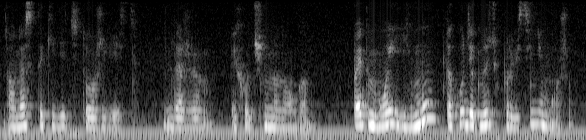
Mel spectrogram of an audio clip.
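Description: A woman talks at a very fast pace. She leaves long, frequent pauses. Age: 20s. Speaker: clinical neuropsychologist. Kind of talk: casual interview.

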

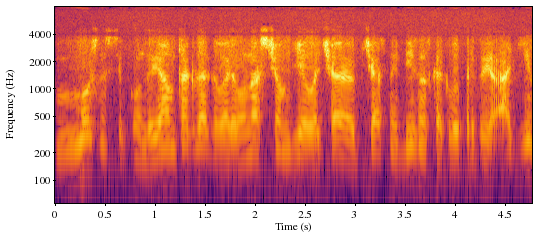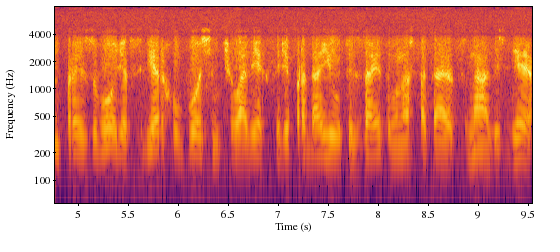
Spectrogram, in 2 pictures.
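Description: With noticeable background noise behind him, a man speaks at a fairly low pitch in a monotone, flat intonation, with very even loudness and hardly any pauses. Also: fairly quick pace. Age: 40s. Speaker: long-haul truck driver. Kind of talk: call-in chat.

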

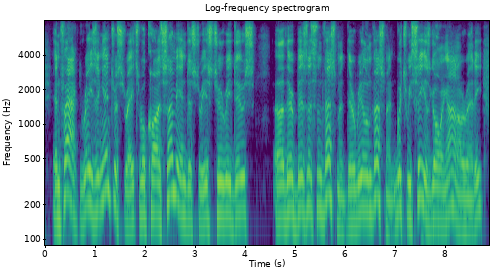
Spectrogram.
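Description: In a normal speaking voice, a man talks at a fairly high pitch and moderate pace with lively intonation and very even loudness. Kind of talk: radio interview.

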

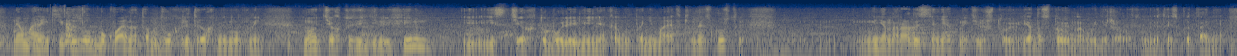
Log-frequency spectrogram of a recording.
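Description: With music in the background, a man speaks at a fairly quick pace, broken by long, frequent pauses. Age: 40s. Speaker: showman and radio host. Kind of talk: interview. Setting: cafe.

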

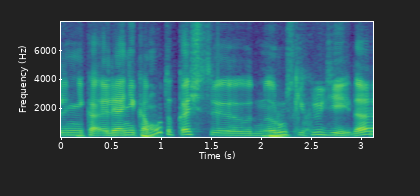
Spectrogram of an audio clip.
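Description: A man's plain, everyday voice, fairly high in pitch with ordinary pitch variation, at a fairly slow pace. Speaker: streamer co-host. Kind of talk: casual reaction stream commentary.

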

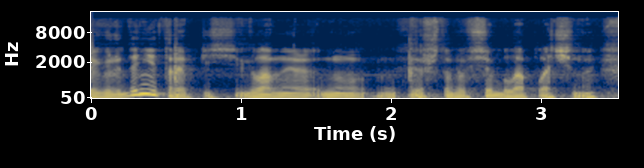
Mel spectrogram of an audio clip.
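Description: A man talks at a very fast pace. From Russia, Tula region (Novomoskovsk). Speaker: rapper. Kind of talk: interview.

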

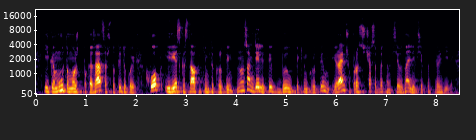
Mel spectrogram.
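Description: A man at a fairly high pitch, somewhat breathy, very fast with hardly any pauses, big swings in loudness, and ordinary pitch variation. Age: 20s. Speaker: marketing agency founder. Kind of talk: interview. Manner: casual, filler-heavy.

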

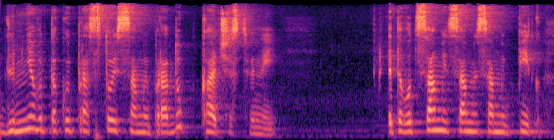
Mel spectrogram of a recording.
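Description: A woman speaks at a moderate pace in a fairly high, somewhat breathy voice with ordinary pitch variation and long, frequent pauses. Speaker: restaurant founder and food blogger. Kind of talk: casual podcast interview.

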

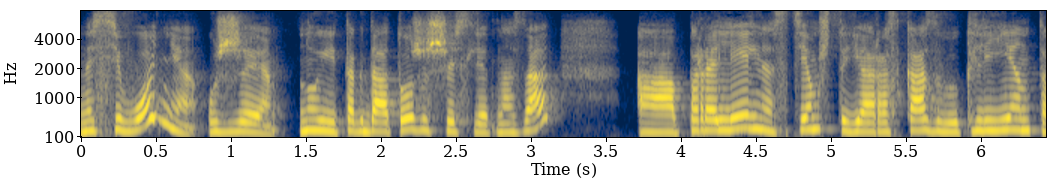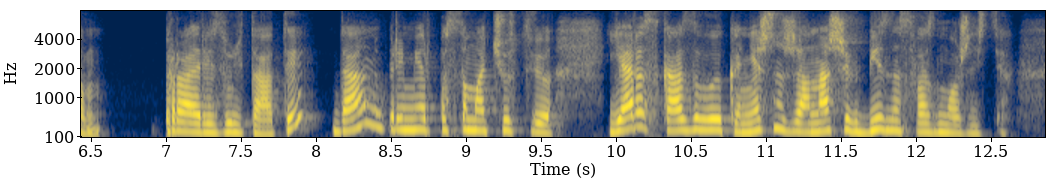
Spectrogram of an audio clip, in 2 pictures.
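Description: A woman with an unremarkable speaking voice talks at a moderate pace with ordinary pitch variation and very even loudness, in a very clean recording with a silent background and a dry, close sound with no echo. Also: fairly high pitch for a woman. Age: 30s. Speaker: network marketing distributor. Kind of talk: interview.

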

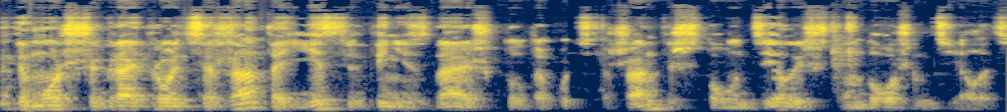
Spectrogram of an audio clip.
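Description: Talking with hardly any pauses, a man with a fairly low pitch uses lively intonation. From Latvia. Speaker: gaming community administrator. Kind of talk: casual chat. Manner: hesitant with filler words.

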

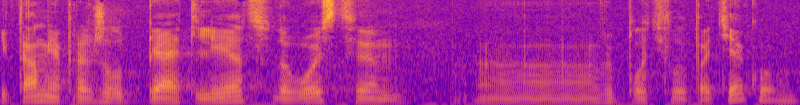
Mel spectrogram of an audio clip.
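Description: This man has a plain, everyday voice, medium in pitch, with ordinary pitch variation and a moderate pace. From Russia, Krasnoyarsk Krai (Zheleznogorsk). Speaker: entrepreneur. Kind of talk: podcast interview.

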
